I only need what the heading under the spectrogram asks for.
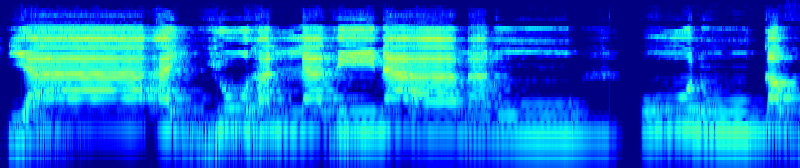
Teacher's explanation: یہاں پر ہم نے یا کو کھڑی زبر اور بد کی وجہ سے کھینچ کر ادا کرنا ہے. حمزہ کو یا مشدد کے ساتھ ملاتے ہوئے سختی کے ساتھ ادا کریں گے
